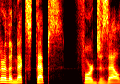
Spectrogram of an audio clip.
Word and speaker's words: Gzelle: No, it's just it's just my name but with a Z cuz my name is originally spelled with the S, but a lot of people don't pronounce the S. It's very it's Jazelle, you know.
